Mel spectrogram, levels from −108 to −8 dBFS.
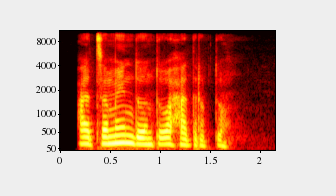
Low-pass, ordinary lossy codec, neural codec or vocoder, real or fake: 9.9 kHz; Opus, 64 kbps; none; real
